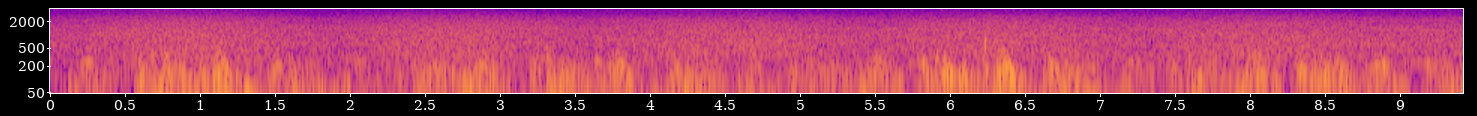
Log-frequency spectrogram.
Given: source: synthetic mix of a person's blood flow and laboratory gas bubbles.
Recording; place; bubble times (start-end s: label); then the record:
Doppler ultrasound of blood flow; precordium
0.75-0.80 s: bubbles
From the record:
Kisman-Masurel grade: 113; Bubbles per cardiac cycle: 1 to 2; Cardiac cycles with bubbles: 1 to 10%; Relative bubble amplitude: loud (0.450 to 0.775); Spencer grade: 1 (occasional bubble signal discernible with the cardiac motion signal, with majority of cardiac periods free of bubbles); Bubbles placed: anywhere in the cardiac cycle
